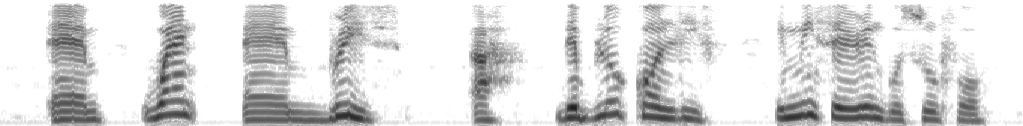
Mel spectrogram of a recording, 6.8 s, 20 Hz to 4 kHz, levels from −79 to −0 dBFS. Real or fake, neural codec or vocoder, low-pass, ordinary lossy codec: fake; vocoder, 44.1 kHz, 128 mel bands every 256 samples, BigVGAN v2; 3.6 kHz; none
